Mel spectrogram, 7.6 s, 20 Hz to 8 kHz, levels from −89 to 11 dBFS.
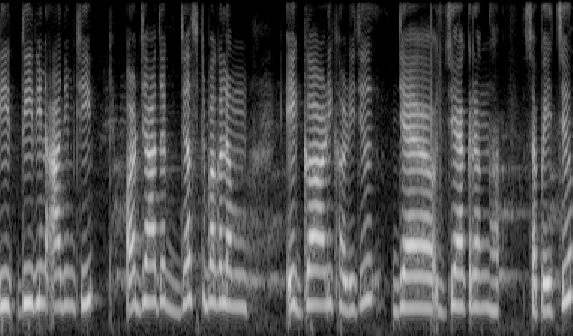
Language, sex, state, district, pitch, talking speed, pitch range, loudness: Garhwali, female, Uttarakhand, Tehri Garhwal, 295 Hz, 150 wpm, 275-325 Hz, -14 LUFS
